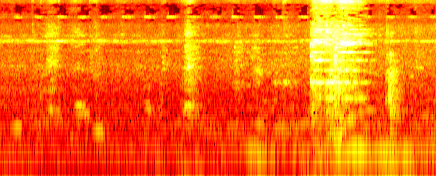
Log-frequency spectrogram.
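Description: Small horizontal single-cylinder diesel engine running steadily, belt-driving a palm loose-fruit separator, as a low even rumble. About three seconds in, a loud rush of noise lasts under a second.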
